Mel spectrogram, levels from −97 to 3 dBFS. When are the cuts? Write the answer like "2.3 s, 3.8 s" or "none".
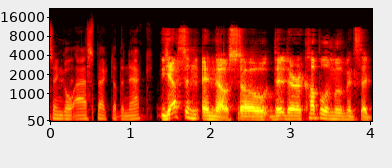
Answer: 1.2 s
